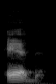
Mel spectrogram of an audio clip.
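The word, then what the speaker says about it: אֵיד: It's a common first name, Ed, pronounced Ed.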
